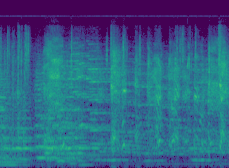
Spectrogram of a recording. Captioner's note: people coughing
